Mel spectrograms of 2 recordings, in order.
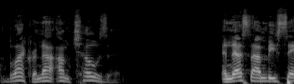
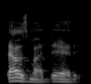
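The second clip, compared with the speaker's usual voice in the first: ordinary talk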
